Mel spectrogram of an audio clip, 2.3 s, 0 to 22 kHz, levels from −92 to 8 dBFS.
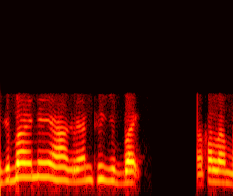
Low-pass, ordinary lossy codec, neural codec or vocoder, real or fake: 3.6 kHz; none; none; real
